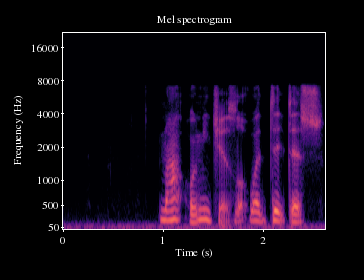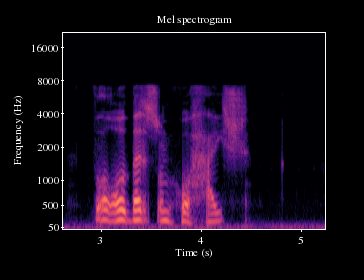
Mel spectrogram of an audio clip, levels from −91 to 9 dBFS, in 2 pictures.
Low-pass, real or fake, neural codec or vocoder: 7.2 kHz; fake; autoencoder, 22.05 kHz, a latent of 192 numbers a frame, VITS, trained on many speakers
